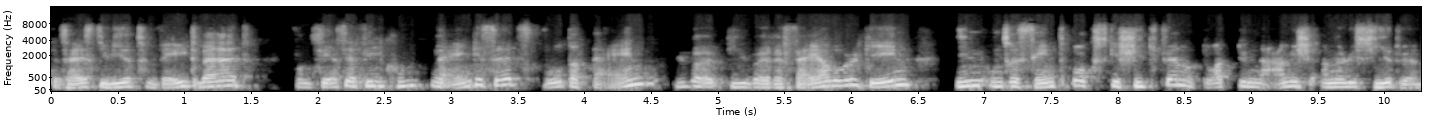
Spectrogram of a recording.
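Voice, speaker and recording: A man talks with an Austrian accent and lively intonation. His voice is somewhat breathy and fairly high in pitch. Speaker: systems engineer. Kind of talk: interview. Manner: halting.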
